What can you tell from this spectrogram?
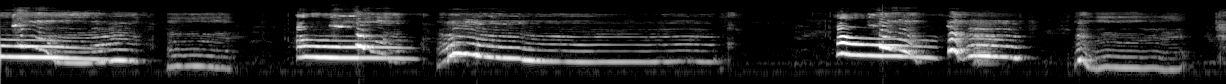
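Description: Pet dog howling: a run of about seven drawn-out howls with short breaks between them. The longest, near the middle, lasts about three seconds, sliding down in pitch and then holding. The last few are shorter and drop in pitch.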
